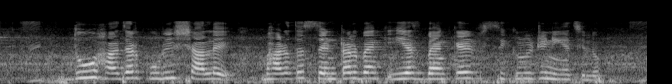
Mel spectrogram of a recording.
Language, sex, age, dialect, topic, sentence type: Bengali, female, 25-30, Standard Colloquial, banking, statement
